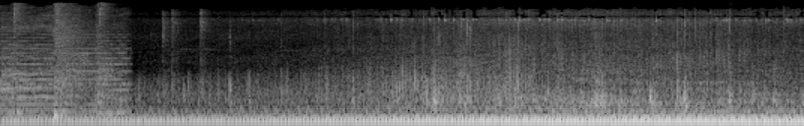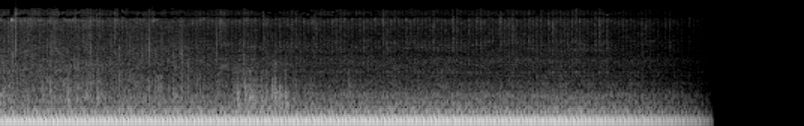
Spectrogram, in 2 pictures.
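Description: Sung music cuts off about a second in. Then a Jeep's engine runs close by with a steady low note, growing louder over the next few seconds and holding steady until it fades out at the end.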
